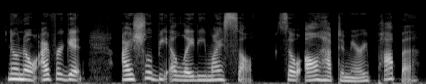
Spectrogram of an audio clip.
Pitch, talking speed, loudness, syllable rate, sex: 205 Hz, 225 wpm, -18 LUFS, 6.1 syllables/s, female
